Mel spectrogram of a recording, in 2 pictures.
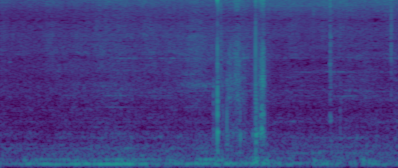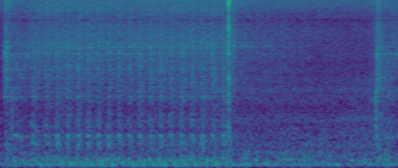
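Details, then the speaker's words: Engine starts and runs with no codes, then stumbles with a few uneven thumps and cuts off abruptly; owner suspects a fuel pump or fuel pump control module failing when hot. "Um, it's very possible that it's a fuel pump that's dying when it gets hot. Fuel pump control module. Something malfunctions when it Oh, something just malfunctioned."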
